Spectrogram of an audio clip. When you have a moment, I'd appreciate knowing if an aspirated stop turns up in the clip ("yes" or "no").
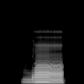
no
